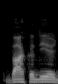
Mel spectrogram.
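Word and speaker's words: Bakhodir: If Apataya goes to heavyweight, give him Jalalov, Bakodir, as how you pronounce Bakodir Jalalov.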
